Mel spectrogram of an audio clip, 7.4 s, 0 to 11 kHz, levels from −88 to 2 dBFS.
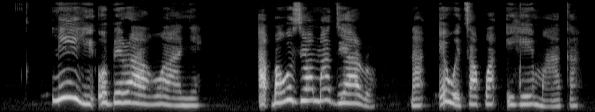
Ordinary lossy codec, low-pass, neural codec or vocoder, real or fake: none; 9.9 kHz; vocoder, 44.1 kHz, 128 mel bands every 512 samples, BigVGAN v2; fake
